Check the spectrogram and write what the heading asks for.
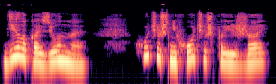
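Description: A woman voicing a calm, weary village wife. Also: fairly high pitch, slow pace, muffled recording. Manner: quiet, calm replies.

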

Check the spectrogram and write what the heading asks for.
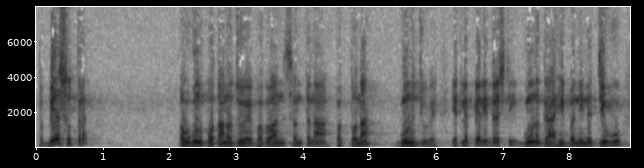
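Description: A man who is a swami giving a scripture discourse, a folksy, animated storyteller. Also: medium pitch, normal speed, muffled recording. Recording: long hall reverb.

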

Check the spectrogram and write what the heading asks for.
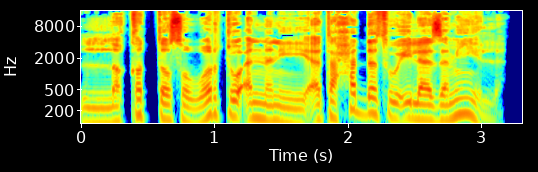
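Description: A man's voice: medium pitch, normal speed, darkish tone, no room sound, studio quality, close to an everyday voice. A man voicing an irritable male intelligence officer who argues sharply and insistently. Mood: firm, agitated.

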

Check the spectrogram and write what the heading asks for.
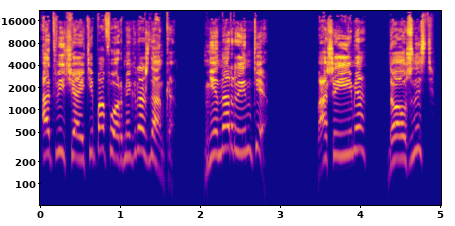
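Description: A man's voice: very high voice, expressive, moderate pace, a bit bright, no room sound, studio quality, pitched above the performer's own voice. A man reading an audiobook voices a pompous, easily enraged male secret-police officer who shrieks officious orders.

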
